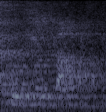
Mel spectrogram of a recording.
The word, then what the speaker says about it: Kolkata: Okay, you have to pronounce it as Kolkata.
